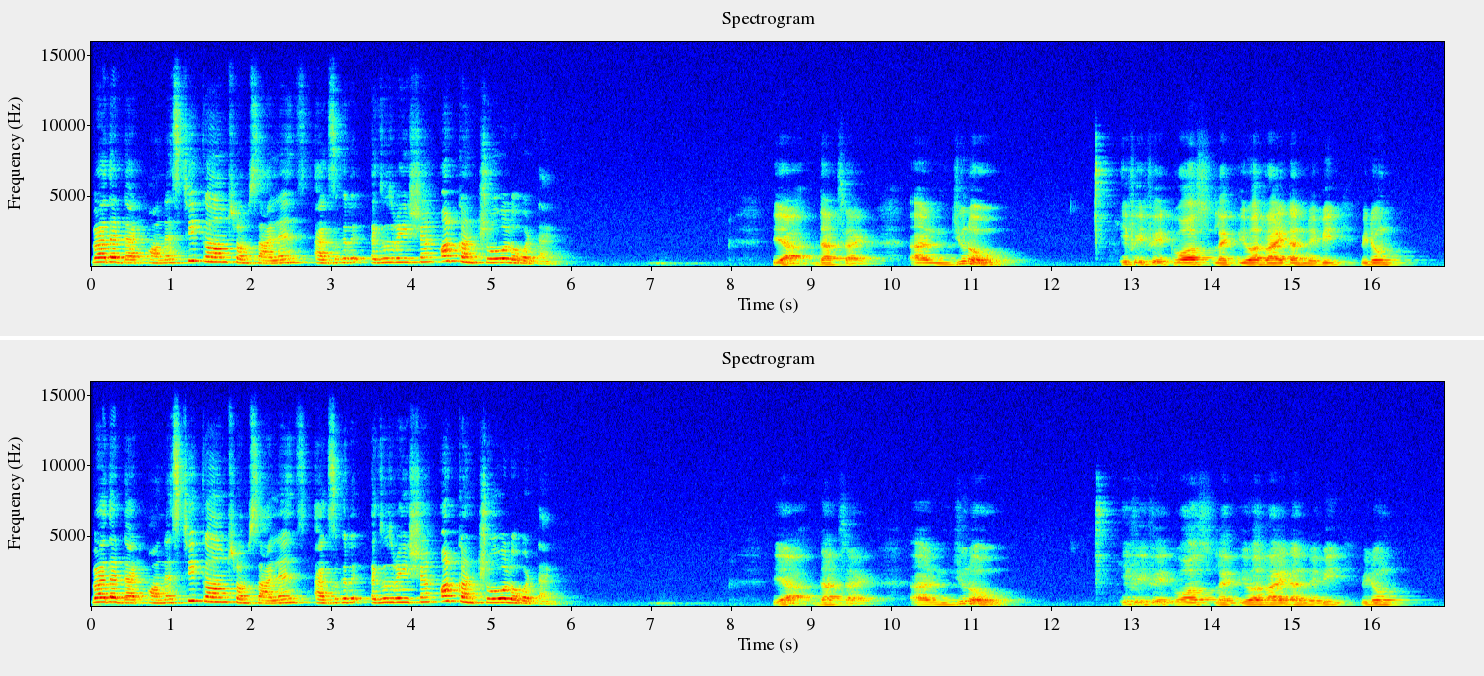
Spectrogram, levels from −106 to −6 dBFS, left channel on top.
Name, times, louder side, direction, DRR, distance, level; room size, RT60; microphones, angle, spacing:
voice 1, 0.0-5.8, right 2 dB, 10° right, 4 dB, 0.3 m, -23 dB
voice 2, 8.5-11.5 12.9-16.2, left 3 dB, 75° left, 2 dB, 0.5 m, -27 dB
6.3 x 2.5 x 3.2 m, 0.77 s
head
